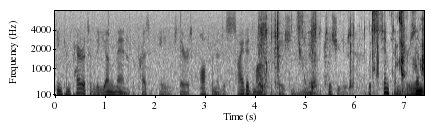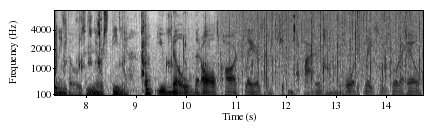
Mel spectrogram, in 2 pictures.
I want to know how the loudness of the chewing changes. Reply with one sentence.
The volume of the chewing goes up, then down.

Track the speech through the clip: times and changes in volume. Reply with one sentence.
You can hear the speech from 0.0 to 14.7 s, getting louder then quieter.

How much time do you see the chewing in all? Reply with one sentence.
The chewing can be heard for 10 seconds in total.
